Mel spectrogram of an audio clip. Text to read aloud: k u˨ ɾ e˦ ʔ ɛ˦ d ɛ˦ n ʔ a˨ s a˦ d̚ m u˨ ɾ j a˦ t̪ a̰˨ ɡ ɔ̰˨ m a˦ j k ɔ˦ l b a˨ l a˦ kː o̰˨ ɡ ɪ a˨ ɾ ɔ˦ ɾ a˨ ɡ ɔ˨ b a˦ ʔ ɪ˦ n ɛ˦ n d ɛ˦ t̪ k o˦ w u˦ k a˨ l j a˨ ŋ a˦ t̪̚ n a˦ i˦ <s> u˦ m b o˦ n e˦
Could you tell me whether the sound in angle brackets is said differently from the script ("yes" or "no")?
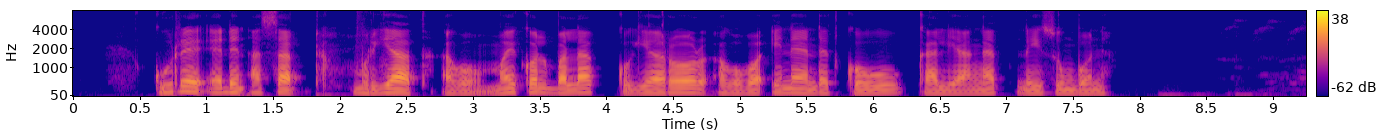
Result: no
